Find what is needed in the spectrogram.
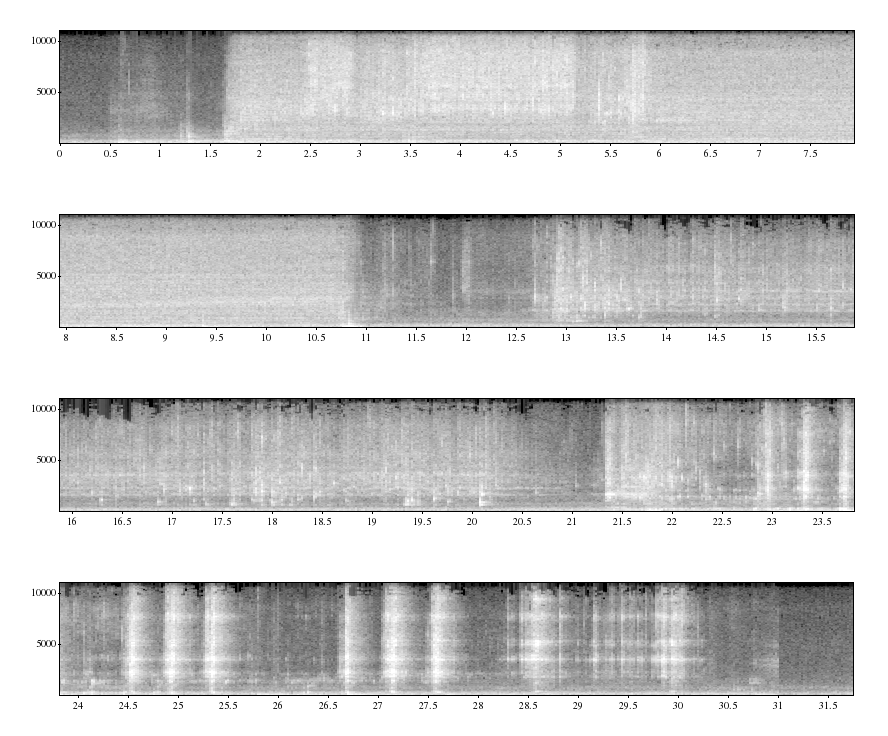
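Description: Kitchen tap water running into a mason jar of sprouting popcorn kernels to rinse them, cut off about ten seconds in. Water then drains out through the jar's mesh sprouting lid into a stainless steel sink. Near the end the jar is shaken in a quick string of sharp splashes to drain off the last of the rinse water.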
